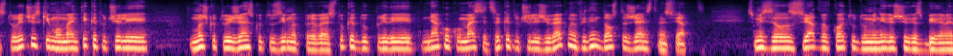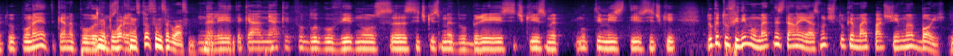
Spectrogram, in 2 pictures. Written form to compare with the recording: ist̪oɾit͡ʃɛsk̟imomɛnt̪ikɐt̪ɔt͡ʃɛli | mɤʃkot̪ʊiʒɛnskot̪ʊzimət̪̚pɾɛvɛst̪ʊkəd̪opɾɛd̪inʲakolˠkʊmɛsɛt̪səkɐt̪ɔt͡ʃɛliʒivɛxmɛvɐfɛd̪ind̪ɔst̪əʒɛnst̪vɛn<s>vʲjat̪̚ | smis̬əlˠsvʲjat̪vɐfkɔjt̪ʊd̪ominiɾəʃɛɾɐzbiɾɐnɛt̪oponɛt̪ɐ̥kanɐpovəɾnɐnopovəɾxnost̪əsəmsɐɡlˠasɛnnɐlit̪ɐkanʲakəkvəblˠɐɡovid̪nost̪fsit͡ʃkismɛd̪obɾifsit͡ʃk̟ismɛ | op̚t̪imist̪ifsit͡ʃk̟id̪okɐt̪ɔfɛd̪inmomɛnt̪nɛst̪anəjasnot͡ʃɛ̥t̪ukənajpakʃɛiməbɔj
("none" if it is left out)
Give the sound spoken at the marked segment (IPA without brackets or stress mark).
s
